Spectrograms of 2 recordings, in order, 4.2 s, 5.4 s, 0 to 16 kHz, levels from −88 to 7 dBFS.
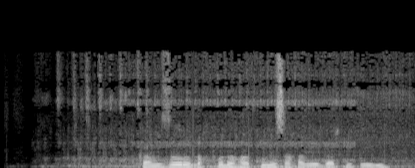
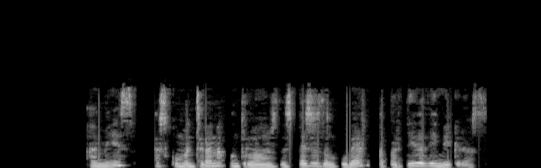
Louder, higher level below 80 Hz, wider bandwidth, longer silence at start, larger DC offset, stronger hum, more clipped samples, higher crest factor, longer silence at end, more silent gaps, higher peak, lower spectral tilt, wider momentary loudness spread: first, -14 LUFS vs -20 LUFS; first, -48 dBFS vs -54 dBFS; first, 11.5 kHz vs 8.2 kHz; about the same, 0.8 s vs 0.9 s; neither; neither; neither; about the same, 14 dB vs 16 dB; second, 0.25 s vs 0.55 s; second, none vs 1.37-1.53 s; first, 0 dBFS vs -4 dBFS; first, -6.5 dB/octave vs -4.5 dB/octave; first, 21 LU vs 9 LU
